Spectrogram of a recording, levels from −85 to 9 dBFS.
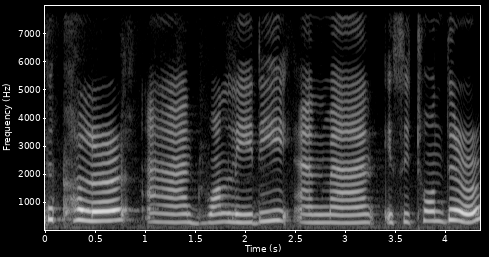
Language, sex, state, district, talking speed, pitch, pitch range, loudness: English, female, Punjab, Kapurthala, 150 wpm, 300 Hz, 285-350 Hz, -16 LUFS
